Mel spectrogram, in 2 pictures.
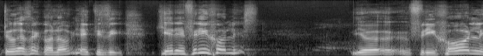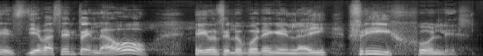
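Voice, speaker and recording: A man's voice: fairly high pitch, moderate pace, darkish tone. A middle-aged man with a Mexican accent, a pastor leading a Bible study in a joking, folksy way that mimics voices and calls out to the congregation. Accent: Mexican Spanish.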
